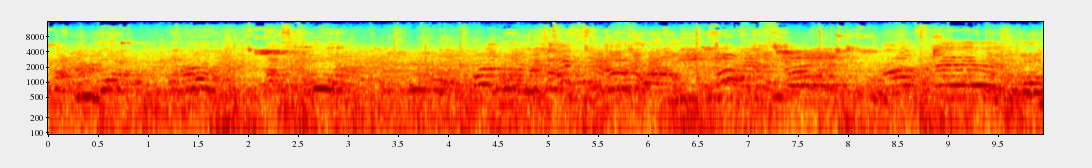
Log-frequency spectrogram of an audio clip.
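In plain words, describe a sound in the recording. A crowd of young women and adults chatters and calls out in a large echoing gym.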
